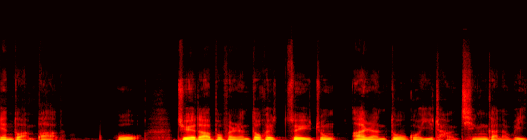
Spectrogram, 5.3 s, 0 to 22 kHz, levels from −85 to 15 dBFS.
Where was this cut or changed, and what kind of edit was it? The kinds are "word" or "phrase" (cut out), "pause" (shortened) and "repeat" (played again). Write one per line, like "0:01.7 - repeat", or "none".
none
